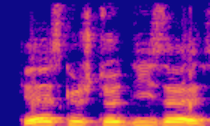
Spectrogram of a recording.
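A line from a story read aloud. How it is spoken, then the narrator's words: Exclaiming. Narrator (French): s'écria Corcoran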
